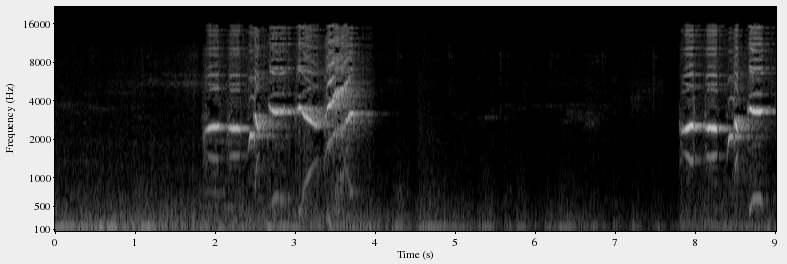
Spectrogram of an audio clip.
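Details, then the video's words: Oriental magpie-robin lure song meant to get other magpie-robins singing: a burst of loud whistled, sliding notes, then a long quiet gap with faint low hum, then the whistles return at the end. "Suara Pancingan Kacer Paling Ampuh Bikin Kacer Lain Cepat ON dan Nggacor"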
